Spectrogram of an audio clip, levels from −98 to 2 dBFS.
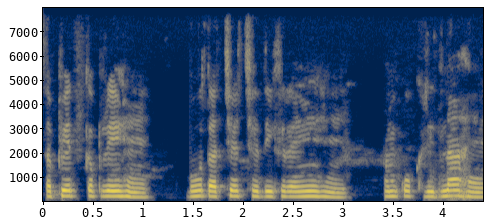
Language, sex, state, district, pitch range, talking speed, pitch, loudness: Hindi, female, Bihar, Kishanganj, 205-220 Hz, 150 wpm, 210 Hz, -16 LUFS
